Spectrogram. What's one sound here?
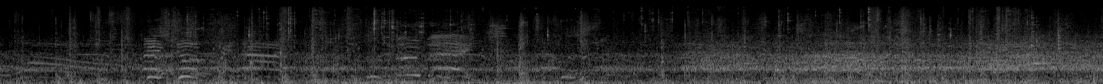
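A crowd of men shouts and yells in battle.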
